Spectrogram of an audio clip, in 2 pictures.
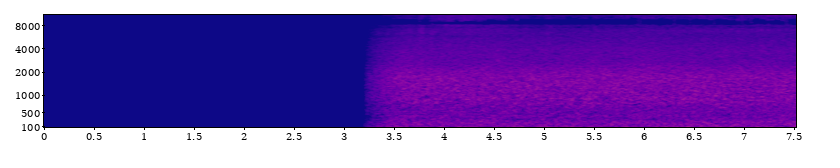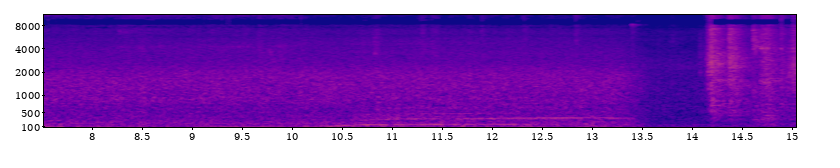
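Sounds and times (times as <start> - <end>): low rumbling background noise: 3.3 - 15.0
low humming tone rising: 8.0 - 13.7.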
